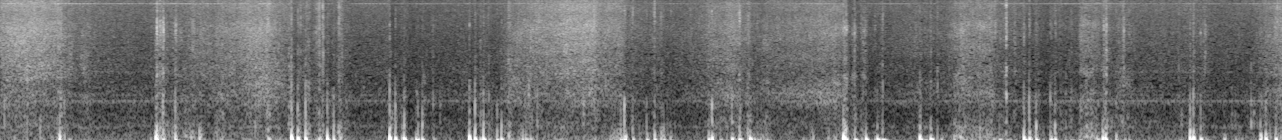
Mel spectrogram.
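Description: A detached, palm-sized black foam microphone windscreen, hollow and soft, is held in the hands and tapped with the fingertips. It gives an irregular series of soft, deep, muffled thumps with almost no ring, close and low against a quiet background.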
